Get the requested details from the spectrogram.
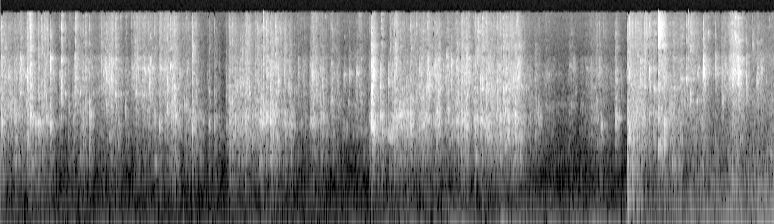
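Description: A shaker from Brazil, filled with plastic caps, rattles steadily, its dense, hissing patter sounding like running or splashing water, with brief swells and a sharper shake near the end; no one speaks.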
